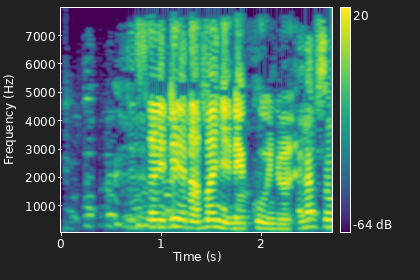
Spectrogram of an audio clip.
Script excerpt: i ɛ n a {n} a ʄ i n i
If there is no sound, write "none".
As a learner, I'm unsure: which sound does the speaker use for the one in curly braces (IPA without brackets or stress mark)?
m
